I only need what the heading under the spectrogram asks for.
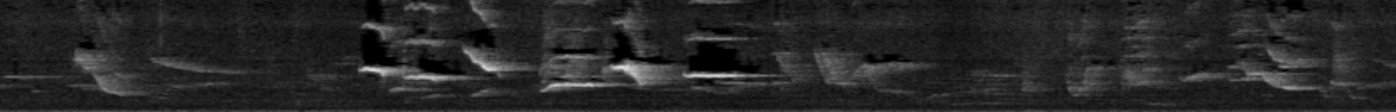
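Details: Oriental magpie-robin (kacer) in agitated morning song, tail spread. Quiet chirps, then a loud run of six strong whistled bursts, followed by softer scattered chirps.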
